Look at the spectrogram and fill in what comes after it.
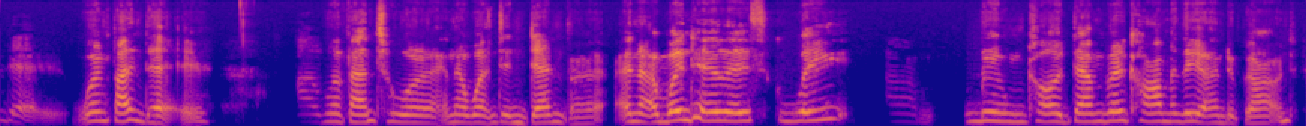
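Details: Adult woman with mild cerebral palsy that she says mainly affects her speech and motor skills, speaking in a podcast interview; mild dysarthria (cerebral palsy).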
